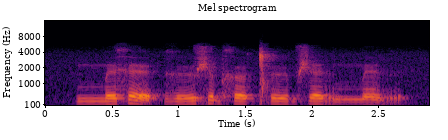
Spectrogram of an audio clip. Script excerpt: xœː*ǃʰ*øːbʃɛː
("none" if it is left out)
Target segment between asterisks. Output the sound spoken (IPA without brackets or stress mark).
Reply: ǀʰ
